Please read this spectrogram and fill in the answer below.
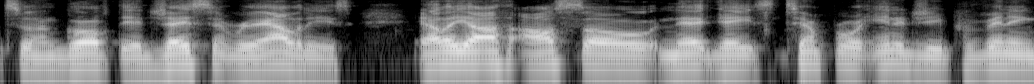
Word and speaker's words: Alioth: It's Elioth, or I feel like I keep saying it wrong. Alioth is a trans-temporal entity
